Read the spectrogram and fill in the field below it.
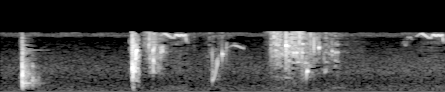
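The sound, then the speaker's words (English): A toy bird dips its beak into water, making a few distinct wet plops and drips spaced about a second apart, with small squeaky chirps in between, fairly quiet. “It's drinking the water!”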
